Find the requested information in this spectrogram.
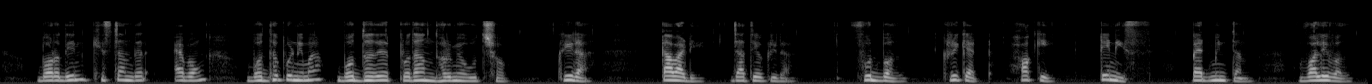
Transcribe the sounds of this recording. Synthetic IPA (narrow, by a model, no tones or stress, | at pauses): bɔɾod̪inkʰɾisʈand̪eɾ | eboŋ | bod̪ʱːop̬uɾnimabod̪ʱːod̪eɾpɾod̪ʱand̪ʱoɾmiout̪ʃob̚ | kɾiɾa | kabaɖi | d͡ʑat̪iokɾiɾa | fuʈ̚bɔl | kɾikeʈ | hɔki | ʈenis | bɛɖminʈon | bɔliβal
